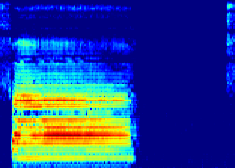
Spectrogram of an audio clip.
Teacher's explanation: یہ اوپر کے دانتوں کے کنارے اور نچلے ہونٹوں کے تر حصے سے ادا ہوگا.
